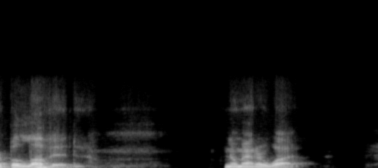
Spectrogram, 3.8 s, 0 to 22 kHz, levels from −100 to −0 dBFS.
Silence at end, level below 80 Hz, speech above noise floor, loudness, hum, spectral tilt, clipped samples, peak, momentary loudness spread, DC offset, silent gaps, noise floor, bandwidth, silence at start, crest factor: 0.8 s; -74 dBFS; 43 dB; -24 LUFS; none; -9 dB/octave; under 0.1%; -6 dBFS; 18 LU; under 0.1%; 1.78-2.09 s; -66 dBFS; 8.4 kHz; 0 s; 20 dB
